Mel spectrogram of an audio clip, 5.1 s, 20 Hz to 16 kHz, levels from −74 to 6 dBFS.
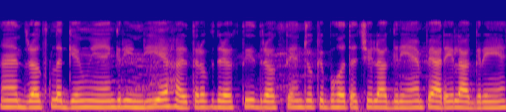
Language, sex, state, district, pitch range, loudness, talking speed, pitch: Hindi, female, Delhi, New Delhi, 195-205 Hz, -15 LUFS, 270 wpm, 200 Hz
